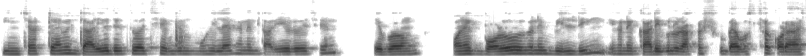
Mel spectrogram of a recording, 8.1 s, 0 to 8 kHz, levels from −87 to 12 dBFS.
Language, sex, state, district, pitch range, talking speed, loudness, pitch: Bengali, male, West Bengal, North 24 Parganas, 140-155 Hz, 170 wpm, -17 LUFS, 145 Hz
